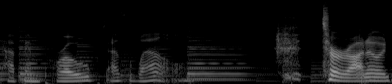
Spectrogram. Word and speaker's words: Toronto: Toronto and Toronto. Toronto. Let's go to Toronto. There, I did it. Yeah. Say it like the locals. Yes. Don't say Toronto.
